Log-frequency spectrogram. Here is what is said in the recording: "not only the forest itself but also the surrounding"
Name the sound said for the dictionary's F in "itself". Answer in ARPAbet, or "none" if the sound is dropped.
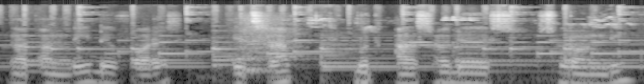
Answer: P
